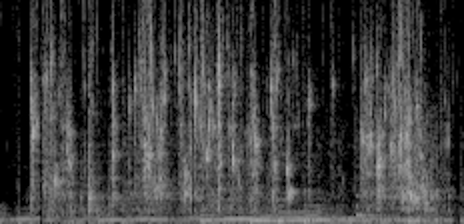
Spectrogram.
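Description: Water runs and splashes steadily into an oven-safe baking tray nearby, a continuous pouring rush with no voices.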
